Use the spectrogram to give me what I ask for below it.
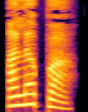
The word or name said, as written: ಅಲಪ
